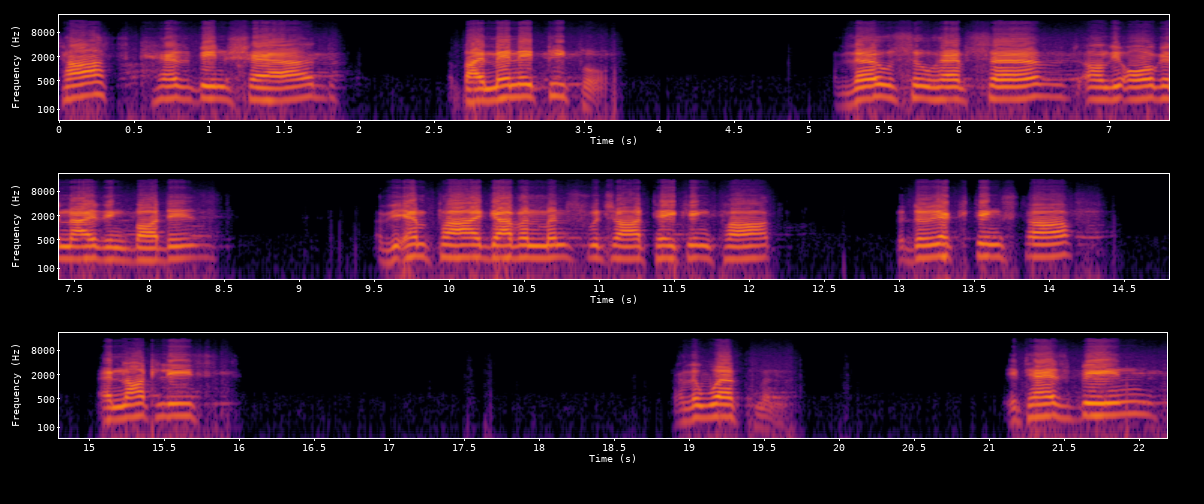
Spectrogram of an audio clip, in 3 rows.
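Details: A king, who stuttered from a young age and had speech therapy, giving a public speech in 1938; stuttering.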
